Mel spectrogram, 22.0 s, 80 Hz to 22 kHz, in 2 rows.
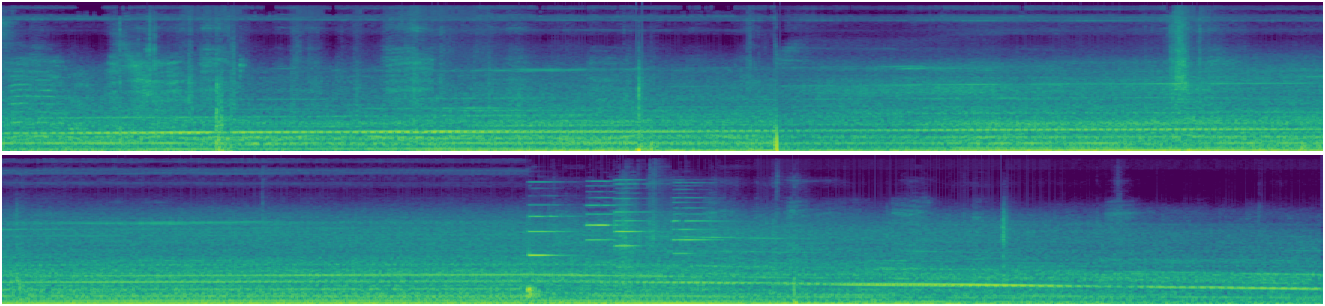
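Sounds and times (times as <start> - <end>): short electronic beeps: 15.4 - 17.3.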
